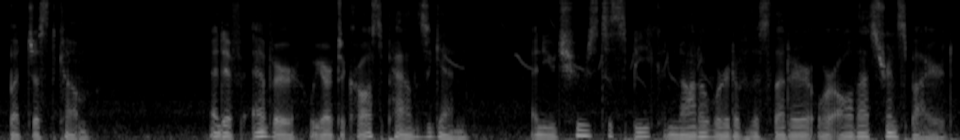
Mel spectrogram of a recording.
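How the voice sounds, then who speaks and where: A man playing a lovelorn lord general, voicing a farewell letter in a formal, slow, yearning way in an audio roleplay. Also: rumbling low, mellow, a little hiss or hum.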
